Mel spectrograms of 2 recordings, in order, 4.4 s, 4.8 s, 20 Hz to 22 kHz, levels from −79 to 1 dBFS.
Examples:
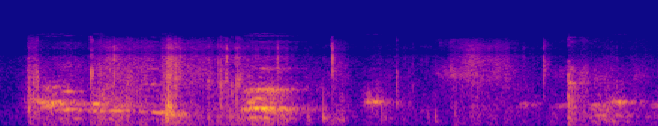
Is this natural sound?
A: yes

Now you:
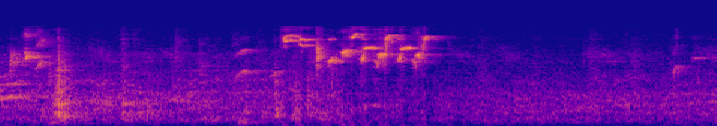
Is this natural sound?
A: no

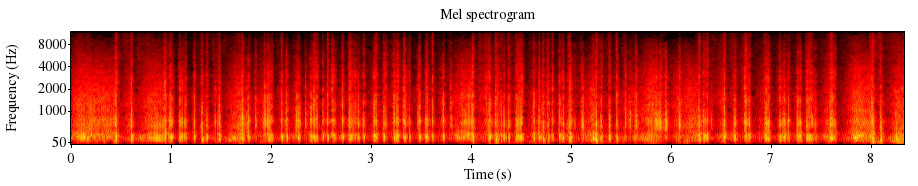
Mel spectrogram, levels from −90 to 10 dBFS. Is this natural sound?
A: no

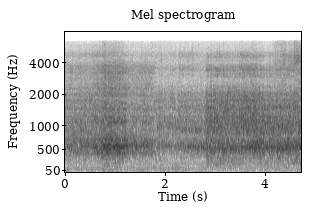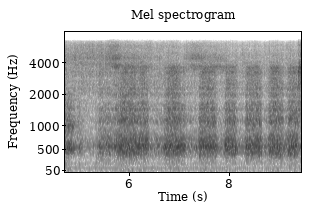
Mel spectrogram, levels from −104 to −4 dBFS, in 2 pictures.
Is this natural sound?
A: yes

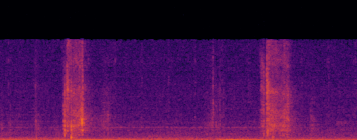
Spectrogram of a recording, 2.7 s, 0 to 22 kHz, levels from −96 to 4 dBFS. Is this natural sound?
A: yes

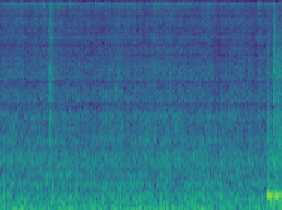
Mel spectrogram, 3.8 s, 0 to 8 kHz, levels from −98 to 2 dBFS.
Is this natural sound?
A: no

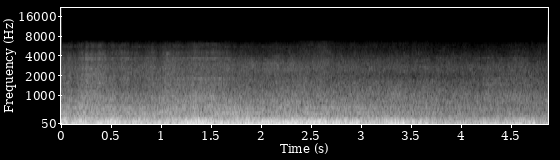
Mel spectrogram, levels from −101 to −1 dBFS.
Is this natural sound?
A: yes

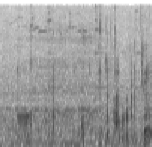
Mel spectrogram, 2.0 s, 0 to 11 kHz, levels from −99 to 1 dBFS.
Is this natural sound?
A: yes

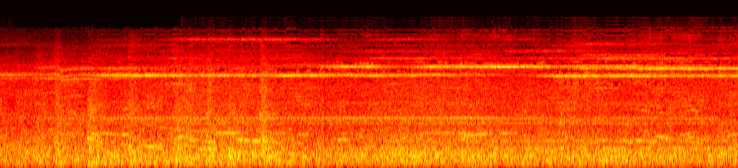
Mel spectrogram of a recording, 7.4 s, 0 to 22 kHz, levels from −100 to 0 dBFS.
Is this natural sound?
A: yes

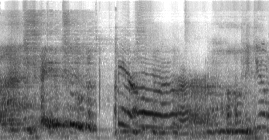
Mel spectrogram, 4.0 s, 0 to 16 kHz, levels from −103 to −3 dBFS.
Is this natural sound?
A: no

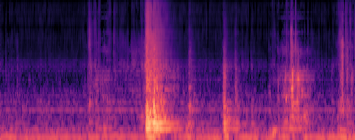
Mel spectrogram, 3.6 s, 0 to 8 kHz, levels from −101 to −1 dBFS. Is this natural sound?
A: no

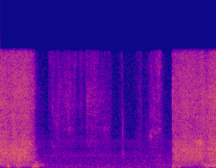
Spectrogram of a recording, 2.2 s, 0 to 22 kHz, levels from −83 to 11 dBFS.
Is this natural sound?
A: yes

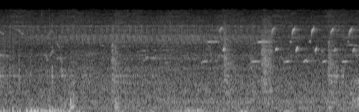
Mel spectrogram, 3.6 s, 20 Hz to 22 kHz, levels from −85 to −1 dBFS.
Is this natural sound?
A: yes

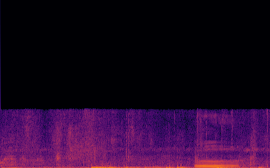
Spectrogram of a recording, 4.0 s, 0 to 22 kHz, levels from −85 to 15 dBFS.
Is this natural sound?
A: yes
